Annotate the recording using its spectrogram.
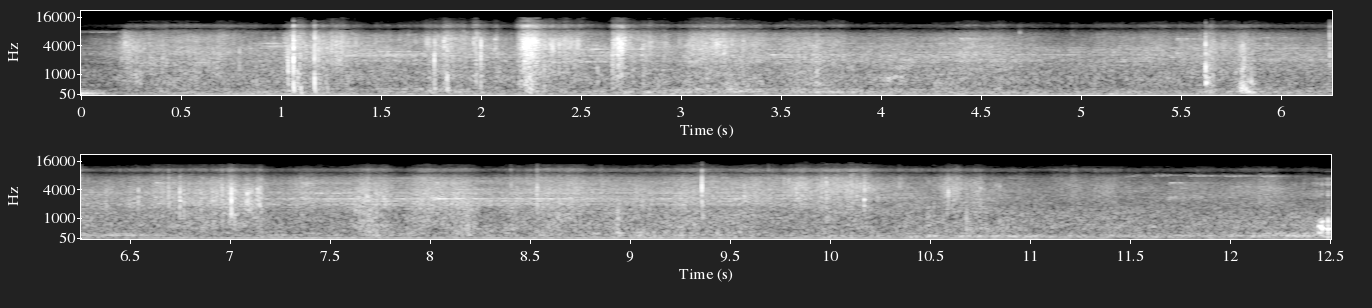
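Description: Footsteps and rustling in dry leaf litter, with scattered sharp snaps and clicks, as a person walks up and settles into a hammock, over a steady low background hum.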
